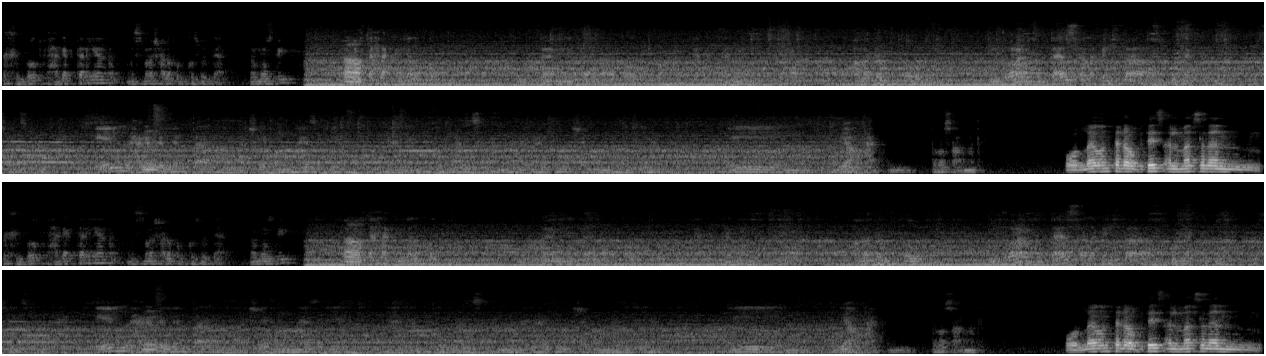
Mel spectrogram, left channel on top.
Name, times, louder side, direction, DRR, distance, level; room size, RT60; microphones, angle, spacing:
voice 1, 0.0-4.6 5.1-8.1 8.5-13.1 13.5-16.2 16.4-19.2 19.8-22.4, left 1 dB, 60° left, 4.8 m, -40 dB
sound 1, 3.0-21.3, left 2 dB, 80° left, 2.7 m, -36 dB
voice 2, 23.3-25.2, left 2 dB, 40° left, 1.6 m, -24 dB
14.0 x 10.5 x 5.5 m
head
